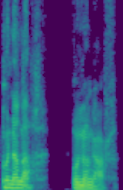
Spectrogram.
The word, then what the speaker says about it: Unangax̂: Unaf.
